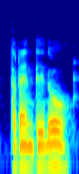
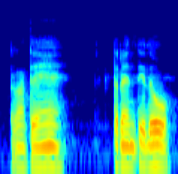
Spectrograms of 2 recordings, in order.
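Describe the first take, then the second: First: Said in the usual way. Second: Drawn-out, careful "treinta y dos"; slow teacher's model of "treinta y dos". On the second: Shown as a demonstration. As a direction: spell out "treinta y dos" slowly for the learner. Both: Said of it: "slowed repeat of treinta y dos".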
